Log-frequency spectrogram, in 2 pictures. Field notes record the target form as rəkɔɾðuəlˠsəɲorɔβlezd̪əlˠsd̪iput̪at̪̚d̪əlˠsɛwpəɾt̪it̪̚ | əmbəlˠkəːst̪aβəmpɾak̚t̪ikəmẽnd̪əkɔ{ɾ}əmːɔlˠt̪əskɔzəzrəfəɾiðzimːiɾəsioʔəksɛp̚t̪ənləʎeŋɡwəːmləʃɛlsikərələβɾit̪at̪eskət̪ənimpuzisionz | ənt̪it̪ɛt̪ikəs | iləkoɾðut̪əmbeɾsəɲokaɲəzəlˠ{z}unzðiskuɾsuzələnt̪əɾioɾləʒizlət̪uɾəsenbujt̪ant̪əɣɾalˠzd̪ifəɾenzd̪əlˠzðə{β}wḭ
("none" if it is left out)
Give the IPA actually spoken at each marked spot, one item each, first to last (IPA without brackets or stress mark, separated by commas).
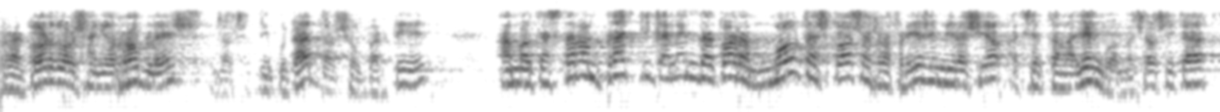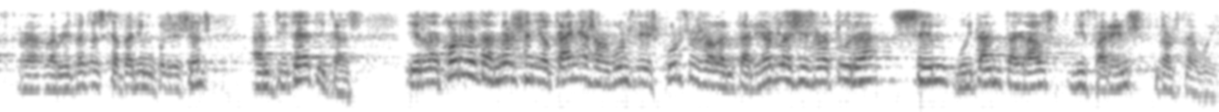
ɾ, ɣ, β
